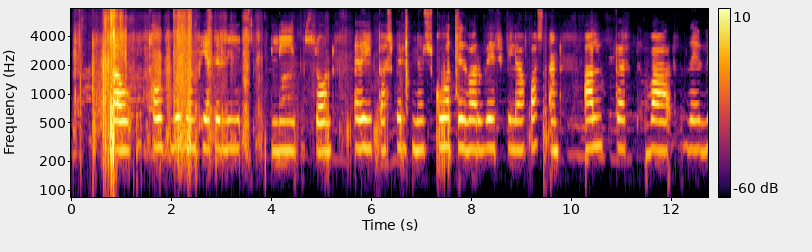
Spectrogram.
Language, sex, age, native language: Icelandic, male, 18-19, Icelandic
